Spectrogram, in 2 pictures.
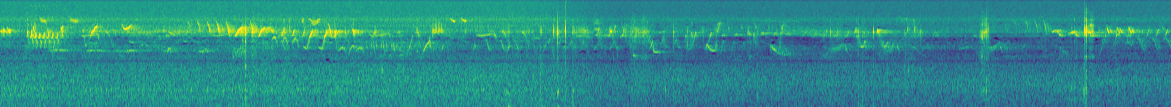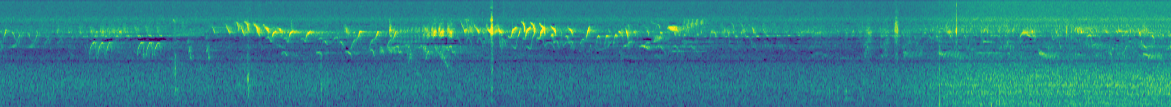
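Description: Several songbirds singing, with many short high chirps and trills overlapping, over a faint steady outdoor hiss.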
